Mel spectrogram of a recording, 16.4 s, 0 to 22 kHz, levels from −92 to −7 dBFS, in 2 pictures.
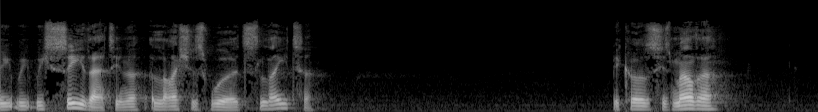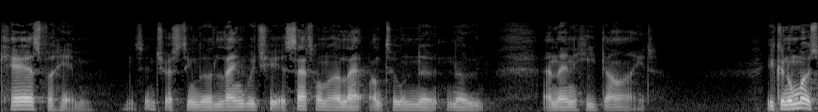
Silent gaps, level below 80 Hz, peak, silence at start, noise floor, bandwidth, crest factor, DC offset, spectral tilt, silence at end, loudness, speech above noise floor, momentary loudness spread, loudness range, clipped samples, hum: none; -72 dBFS; -16 dBFS; 0 s; -77 dBFS; 10.5 kHz; 22 dB; under 0.1%; -5 dB/octave; 0 s; -37 LUFS; 41 dB; 16 LU; 7 LU; under 0.1%; none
